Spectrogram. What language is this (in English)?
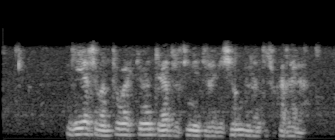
Spanish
